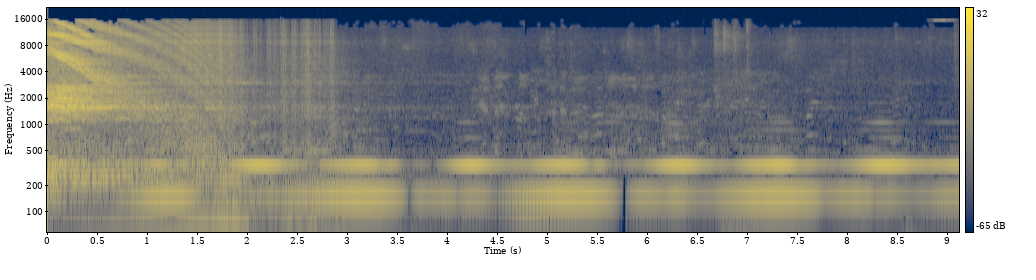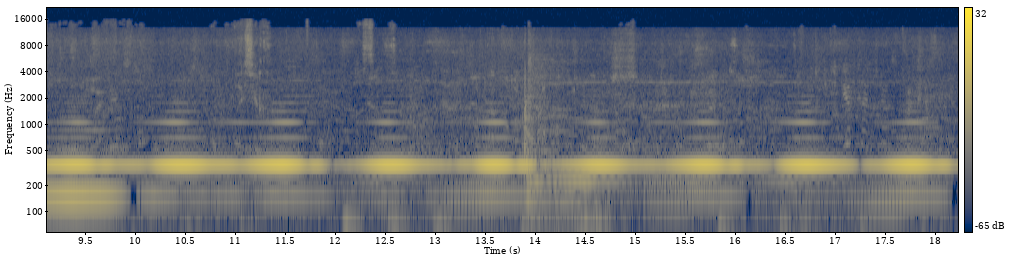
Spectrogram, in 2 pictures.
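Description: Music: a loud dense swell with falling high sweeps, then a low electronic tone pulsing about once a second over a quieter lower drone.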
